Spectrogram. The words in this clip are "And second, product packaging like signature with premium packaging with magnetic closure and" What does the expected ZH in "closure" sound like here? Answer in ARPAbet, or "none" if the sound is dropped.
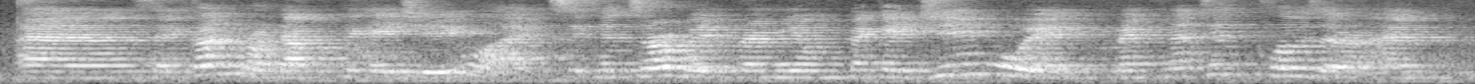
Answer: Z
